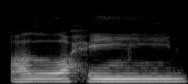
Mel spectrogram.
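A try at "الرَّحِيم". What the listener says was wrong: Make the Ra heavy. Ar. So Ra and Lam and Seen, they're all like from the tongue, from the similar area. So sometimes the tongue shifts. So for the Ra, imagine this is your tongue, you're curling up ar.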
